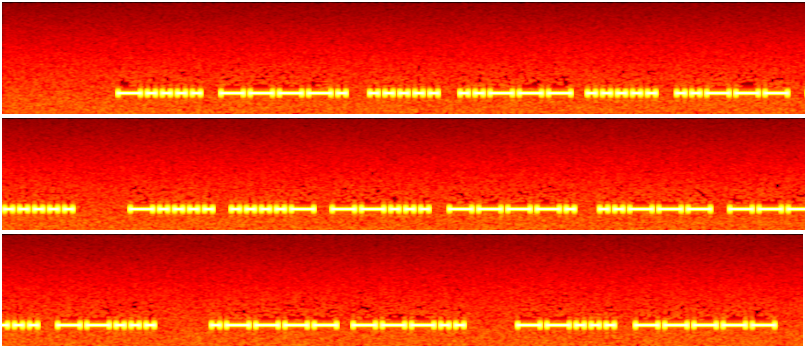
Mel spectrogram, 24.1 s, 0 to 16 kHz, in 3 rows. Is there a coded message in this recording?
Yes: Morse code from 1.1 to 23.8 s, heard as a keyed tone, hand-sent with a paddle, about 16 wpm, 700 Hz. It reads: 6952525 6479287 18 70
